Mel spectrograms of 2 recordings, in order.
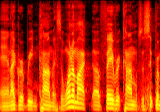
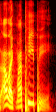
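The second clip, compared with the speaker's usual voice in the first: put-on high, louder little-boy voice; young son; 7 semitones higher, 5 dB louder than usual. Son to dad after trading compliments, high child voice. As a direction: proudly announce it like a small child. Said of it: "And then he says".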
